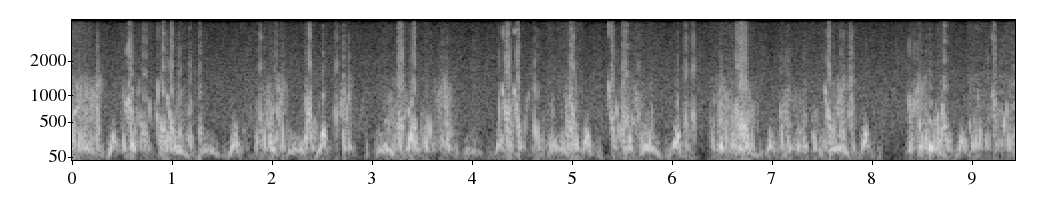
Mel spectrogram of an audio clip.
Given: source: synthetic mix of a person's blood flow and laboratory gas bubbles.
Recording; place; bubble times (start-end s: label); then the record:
Doppler ultrasound of blood flow; precordium
0.00-0.33 s: bubbles
0.49-1.23 s: bubbles
1.27-1.33 s: bubbles
1.84-2.17 s: bubbles
2.27-2.49 s: bubbles
2.63-2.83 s: bubbles
3.12-3.88 s: bubbles
4.26-5.11 s: bubbles
5.34-5.87 s: bubbles
6.11-6.25 s: bubbles
6.38-6.87 s: bubbles
7.01-7.85 s: bubbles
8.34-8.84 s: bubbles
8.96-9.44 s: bubbles
From the record:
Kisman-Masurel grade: 333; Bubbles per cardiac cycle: rolling drumbeat, 9 or more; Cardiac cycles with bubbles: 50 to 99%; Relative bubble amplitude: loud (0.450 to 0.775); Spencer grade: 3 (all of the cardiac periods contain showers or single bubble signals, but not dominating or overriding the cardiac motion signals); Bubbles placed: only in the low amplitude regions of the cardiac cycle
